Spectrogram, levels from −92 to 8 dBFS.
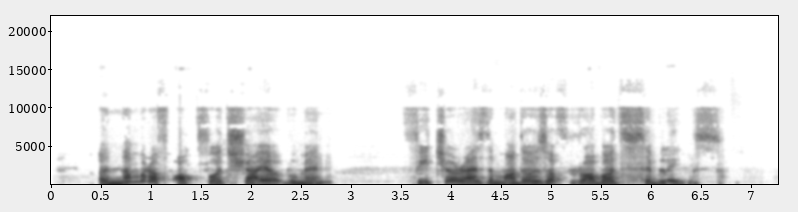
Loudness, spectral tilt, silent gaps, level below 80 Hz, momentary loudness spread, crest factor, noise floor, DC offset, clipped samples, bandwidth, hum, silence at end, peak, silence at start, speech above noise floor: -19 LUFS; -4.5 dB/octave; none; -74 dBFS; 10 LU; 18 dB; -67 dBFS; under 0.1%; under 0.1%; 10.5 kHz; none; 0.6 s; -2 dBFS; 0.5 s; 48 dB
